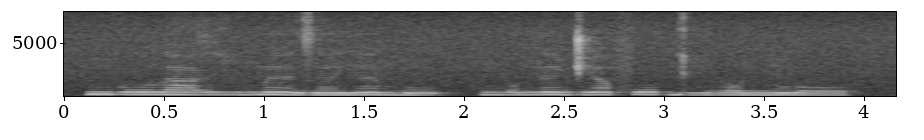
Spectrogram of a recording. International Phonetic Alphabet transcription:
ɲoː˧la˧ ɣi˧mɛ̃˦˨ zɛ̃˨jɛ̃˧mũ˨ | mo˧nɛ̃˦d͡ʒã˦foː˦ ɡiː˨lɔ˧ɲũ˧ɾoː˧

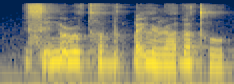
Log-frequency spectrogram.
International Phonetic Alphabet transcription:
sḭ˦nṵ˦ɭu˦t̪ʰə˦ bə˨k͡pɛ̰˦lʲʊ˨ɭʌ˨˦ ɗʌ˦t̪ʰu˨

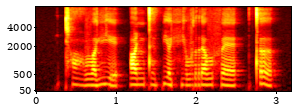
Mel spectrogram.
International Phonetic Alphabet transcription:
cʰɑ̤ vɐvʲe | ɑɲtɛ̤pʲɐ fʲɔvrɐvfɛ | tʼə

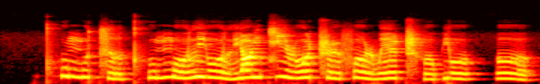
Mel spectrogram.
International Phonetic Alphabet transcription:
kʰu˥˧mu˥˩ t͡sɹ̩˨˩ kʰu˧˥mo˧˥ʊ̯ ljo˥˩ʊ̯ ljɑ˥ŋt͡ɕi˥˩ɻo˥ʊ̯ʈ͡ʂɻ̩˧˥ fɤ˥˩ɻwe˥ɪ̯ʈ͡ʂʰɤ˧˥pjo˧ʊ̯ | ɤ˥˩

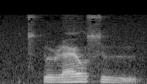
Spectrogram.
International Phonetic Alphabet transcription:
t͡sʼʉɭæo̯ sʉ

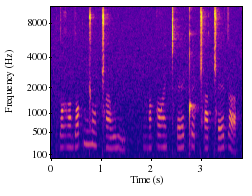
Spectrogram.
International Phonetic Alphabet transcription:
dˤaʁõdˤoq ŋ͡ǁõǁãwʉ | ɦãqʕɛ̃ǀʰɛǃɛ ǁaǁɛda

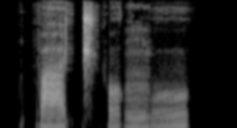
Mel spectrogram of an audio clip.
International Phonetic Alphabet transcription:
pat͡ʃʼoŋ͡mu

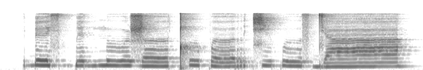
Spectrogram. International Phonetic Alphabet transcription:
ɗesʲɡ͡bed nɯːʐəːǃʰɯ pəːrt͡ɕipɯːs dʲaː

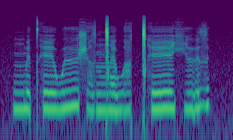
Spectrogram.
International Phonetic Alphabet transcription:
ŋ͡met̪ʰeːwɨːʃa̤z ŋ͡ǀɛwa̤ ǀʰeːçɨːz

